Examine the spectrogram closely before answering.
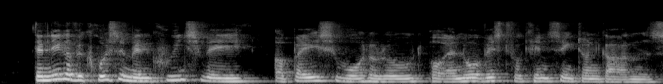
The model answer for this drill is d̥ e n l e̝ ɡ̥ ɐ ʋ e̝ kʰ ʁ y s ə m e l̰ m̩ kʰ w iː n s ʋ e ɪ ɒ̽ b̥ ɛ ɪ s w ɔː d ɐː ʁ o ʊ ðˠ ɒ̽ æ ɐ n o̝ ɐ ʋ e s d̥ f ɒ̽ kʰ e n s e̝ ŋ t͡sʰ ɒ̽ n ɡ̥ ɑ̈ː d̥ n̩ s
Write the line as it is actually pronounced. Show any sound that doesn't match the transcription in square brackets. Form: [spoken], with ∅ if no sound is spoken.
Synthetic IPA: d̥ e n l e̝ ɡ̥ ɐ ʋ e̝ kʰ ʁ y s ə m e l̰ m̩ kʰ w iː n s ʋ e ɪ ɒ̽ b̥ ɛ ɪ s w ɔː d [ɐ] ʁ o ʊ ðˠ ɒ̽ æ ɐ n o̝ ɐ ʋ e s d̥ f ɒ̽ kʰ e n s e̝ ŋ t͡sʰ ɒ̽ n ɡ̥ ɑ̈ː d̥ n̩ s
